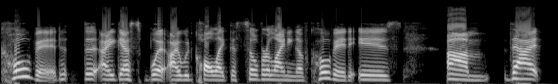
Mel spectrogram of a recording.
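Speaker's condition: No condition

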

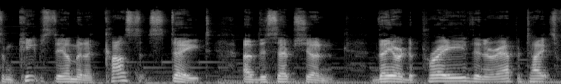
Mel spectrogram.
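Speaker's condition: No condition

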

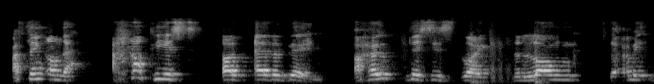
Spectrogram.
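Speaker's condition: No condition

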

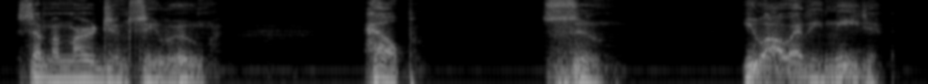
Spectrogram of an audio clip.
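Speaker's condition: Speech impediment, mild; slight speech impediment

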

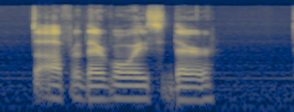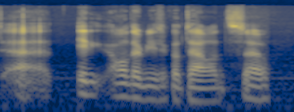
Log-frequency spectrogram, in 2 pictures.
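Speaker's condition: Duchenne muscular dystrophy; no family history

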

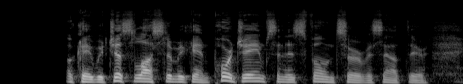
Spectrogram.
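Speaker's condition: No condition

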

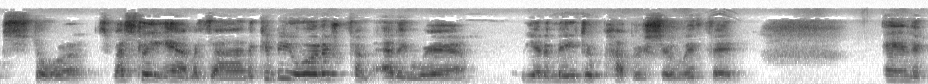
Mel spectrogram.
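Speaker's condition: Deafness; born with normal hearing

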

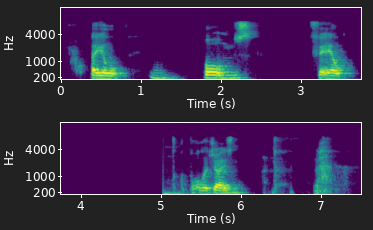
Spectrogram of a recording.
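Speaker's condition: Stammer; restrictive through life until Maguire speech recovery program about 21 years ago; since Maguire program able to give public, after-dinner, wedding and funeral speeches; says currently pretty sloppy, not best example of Maguire program; blocks

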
